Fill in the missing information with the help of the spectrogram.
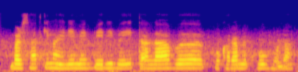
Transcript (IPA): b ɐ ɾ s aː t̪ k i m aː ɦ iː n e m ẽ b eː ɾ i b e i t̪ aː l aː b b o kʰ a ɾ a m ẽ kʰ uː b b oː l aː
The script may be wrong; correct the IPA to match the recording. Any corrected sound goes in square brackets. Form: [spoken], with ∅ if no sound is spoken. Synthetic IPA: b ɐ ɾ s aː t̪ k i m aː ɦ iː n e m ẽ b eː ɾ i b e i t̪ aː l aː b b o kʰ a ɾ a m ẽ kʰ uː b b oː l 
